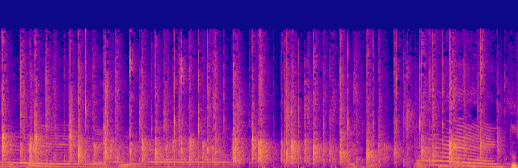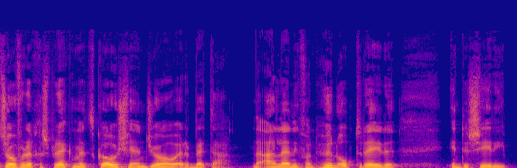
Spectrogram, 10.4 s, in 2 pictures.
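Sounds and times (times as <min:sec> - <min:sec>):
audience applause: 0:00.0 - 0:05.2
speech: 0:05.0 - 0:10.3.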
